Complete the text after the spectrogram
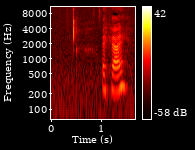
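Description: A young woman speaks briefly close to a microphone.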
